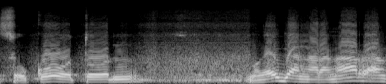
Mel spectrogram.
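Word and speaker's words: سكوتٌ: Nggak ada alif lam berarti tanwin, sukutun. Makanya jangan ngarang-ngarang as-sukutu, orang nggak ada alif lamnya kok. Yahsunu Wa yahsunu dan baik juga. Wa yahsunu aidon dan baik juga sukutun diam al-mutakallimi orang yang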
